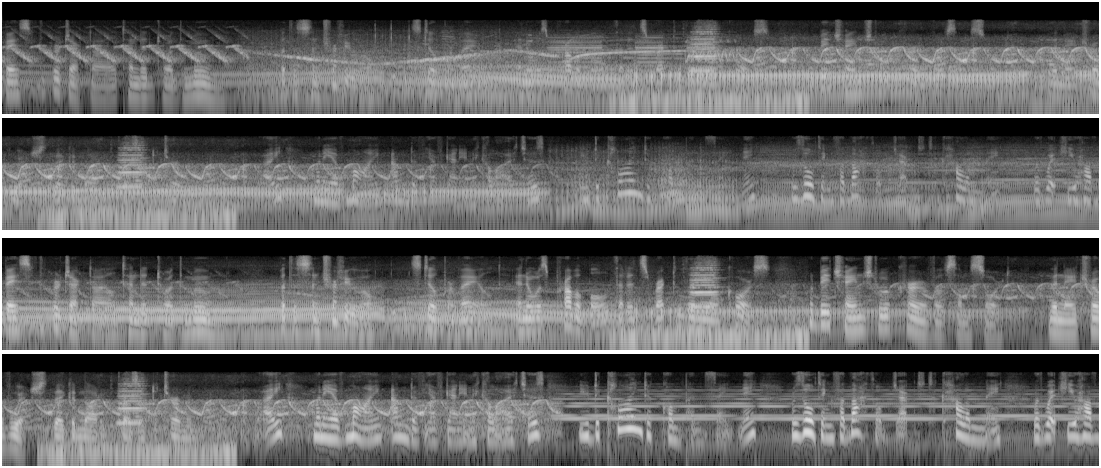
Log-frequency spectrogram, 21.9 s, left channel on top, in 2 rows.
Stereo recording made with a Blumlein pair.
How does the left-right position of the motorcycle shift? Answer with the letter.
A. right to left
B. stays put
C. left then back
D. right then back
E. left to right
A.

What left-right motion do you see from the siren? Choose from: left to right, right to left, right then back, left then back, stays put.
left to right.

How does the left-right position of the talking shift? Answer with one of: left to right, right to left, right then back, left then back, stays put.
stays put.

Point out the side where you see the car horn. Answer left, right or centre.
centre.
